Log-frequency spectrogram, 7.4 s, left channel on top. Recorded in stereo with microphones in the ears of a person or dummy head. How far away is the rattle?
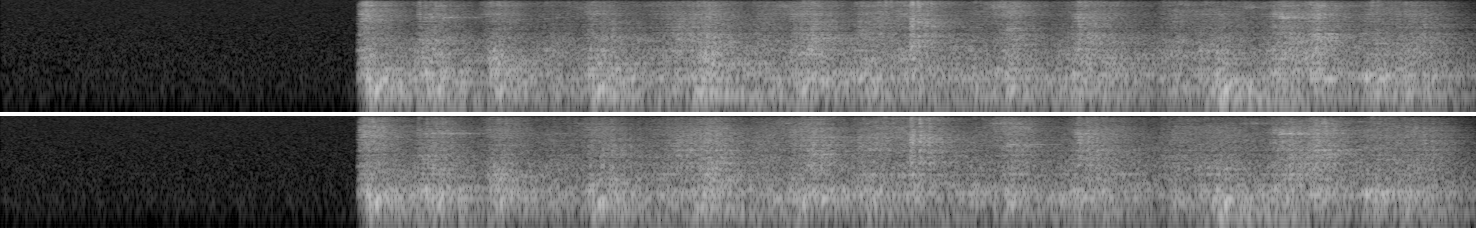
About 8 m.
